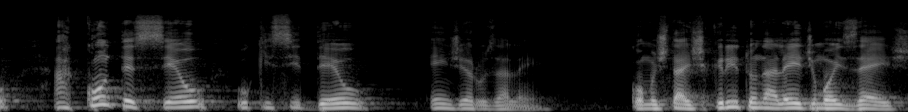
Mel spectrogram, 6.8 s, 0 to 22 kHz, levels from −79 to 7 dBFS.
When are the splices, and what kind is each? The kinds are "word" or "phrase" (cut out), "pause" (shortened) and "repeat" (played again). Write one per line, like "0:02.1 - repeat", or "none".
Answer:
none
